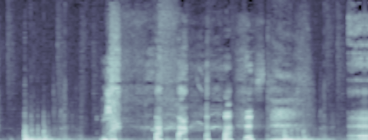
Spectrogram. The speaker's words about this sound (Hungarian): Hát ez a WC ajtó. becsukódás. lesz. Pontosan, ez tényleg a WC ajtó.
